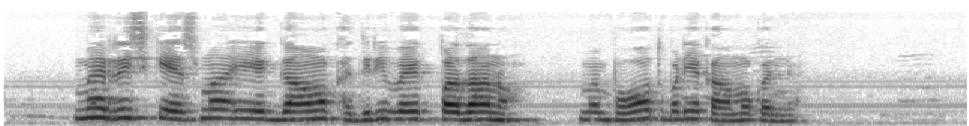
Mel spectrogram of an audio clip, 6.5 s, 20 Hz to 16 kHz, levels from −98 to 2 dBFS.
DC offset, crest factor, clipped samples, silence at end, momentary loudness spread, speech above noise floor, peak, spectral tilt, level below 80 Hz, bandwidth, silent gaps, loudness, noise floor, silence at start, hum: under 0.1%; 18 dB; under 0.1%; 1.15 s; 13 LU; 38 dB; -2 dBFS; -8 dB/octave; -62 dBFS; 10.5 kHz; none; -19 LUFS; -57 dBFS; 0.5 s; none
